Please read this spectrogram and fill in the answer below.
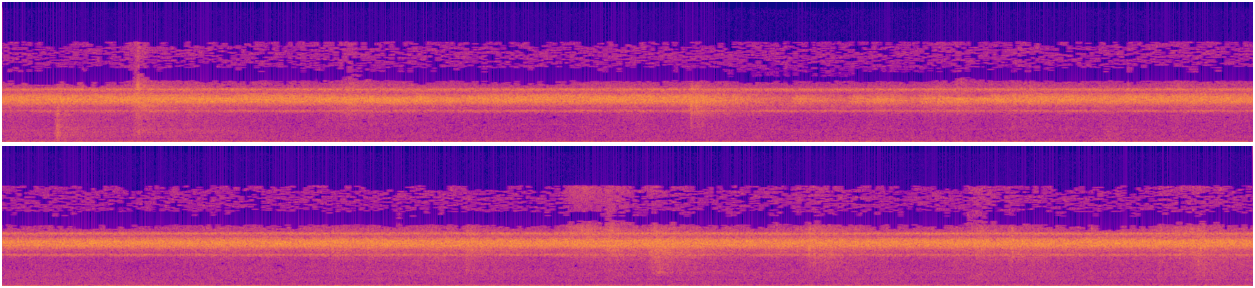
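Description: Steady, high-pitched chirring of insects in the background, with a low steady hum underneath.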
